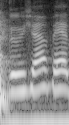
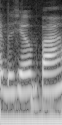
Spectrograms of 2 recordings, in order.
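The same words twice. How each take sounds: First: First try at the name "Javé" before correcting it; "Javé" spoken as ʒa-VÉ, then corrected; wrong name. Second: "Jeová" said ʒe-o-VÁ as the right form; "Jeová" given as the proper form; corrected name. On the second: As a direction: correct yourself with "Jeová", stress on the last syllable. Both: Shown as a demonstration.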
